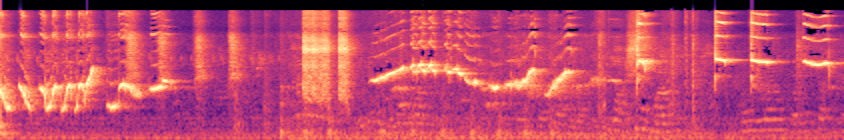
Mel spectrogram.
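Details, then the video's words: White-rumped shama from Indonesia, a lively performing bird, singing fast rising whistles, a harsh noisy burst, a long wavering whistled phrase, and clipped high notes repeated at the end. "auto emosi !! murai gacor super figter | shama bird Indonesia"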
